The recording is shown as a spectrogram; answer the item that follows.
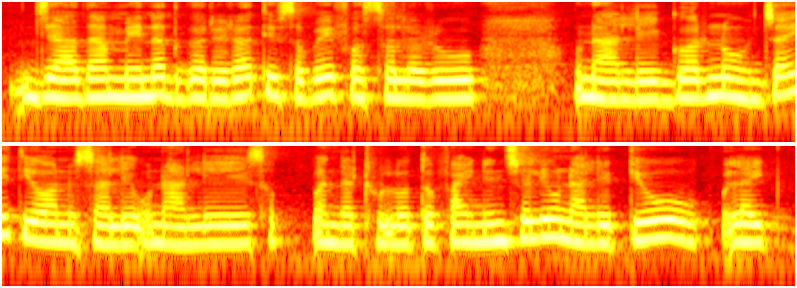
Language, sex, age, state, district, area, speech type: Nepali, female, 30-45, West Bengal, Darjeeling, rural, spontaneous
